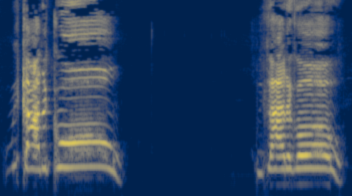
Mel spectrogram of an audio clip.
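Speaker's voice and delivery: high, loud rushed yell to flee; urgent shout. Real, not acted. Fleeing the disaster, an urgent high shout. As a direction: shout the escape call.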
